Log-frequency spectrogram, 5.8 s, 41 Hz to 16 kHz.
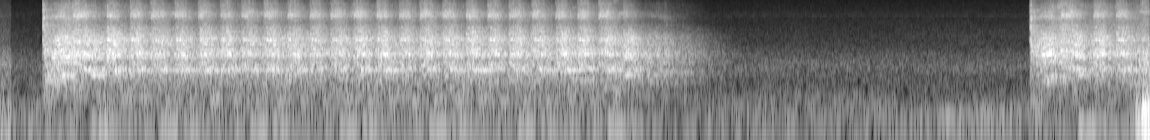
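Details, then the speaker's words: Yamaha XJ600 motorcycle after sitting since the pandemic, carbs cleaned, in neutral, fuel on, vacuum plugged; starter cranks at an even beat about three seconds without firing, repeatedly; cranks but won't start, no fuel in carbs. "i run it out of gas so i put more gas in here i'm going to try it again"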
